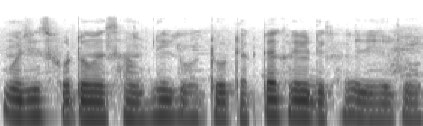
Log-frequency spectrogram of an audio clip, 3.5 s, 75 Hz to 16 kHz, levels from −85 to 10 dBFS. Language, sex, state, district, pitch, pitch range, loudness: Hindi, male, Madhya Pradesh, Umaria, 110 Hz, 105-115 Hz, -18 LUFS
